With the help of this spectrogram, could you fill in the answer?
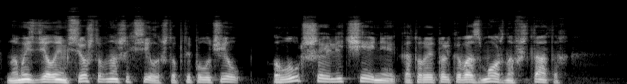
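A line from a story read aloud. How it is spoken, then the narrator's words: Very quiet. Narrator (Russian): очень тихо произнес О'Нил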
